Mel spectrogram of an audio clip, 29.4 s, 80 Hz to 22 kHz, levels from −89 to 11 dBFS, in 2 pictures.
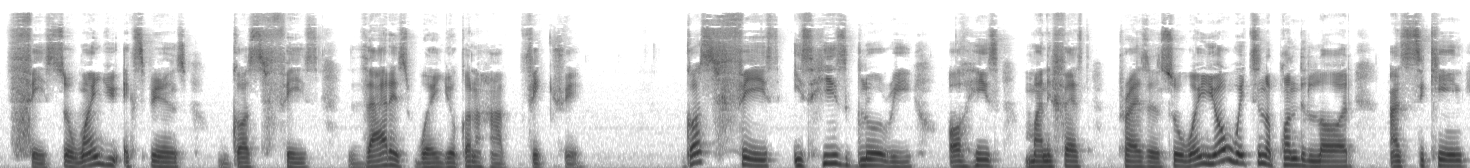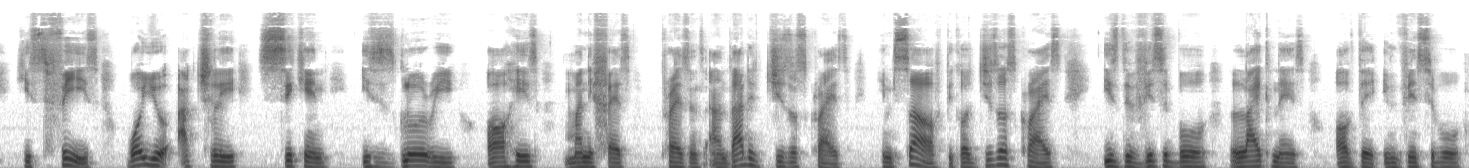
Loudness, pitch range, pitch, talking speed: -17 LUFS, 105-130 Hz, 115 Hz, 125 wpm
